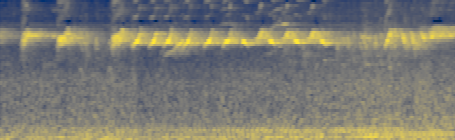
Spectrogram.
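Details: A wild-caught olive-backed sunbird being tamed during the morning gives a steady, high, thin warbling twitter that runs unbroken for several seconds, with faint low background noise.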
